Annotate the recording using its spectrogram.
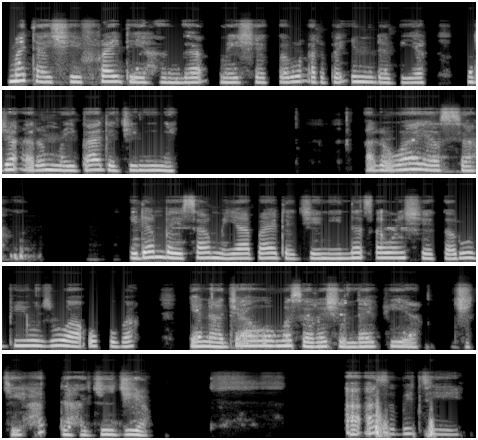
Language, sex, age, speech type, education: Hausa, female, 30-45, spontaneous, tertiary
